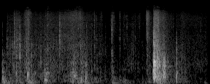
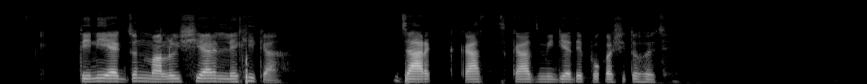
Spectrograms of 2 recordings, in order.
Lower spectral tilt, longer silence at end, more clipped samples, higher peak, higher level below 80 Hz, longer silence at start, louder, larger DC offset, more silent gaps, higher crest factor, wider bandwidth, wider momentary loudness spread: second, -3 dB/octave vs -5 dB/octave; second, 0.05 s vs 2.05 s; neither; about the same, -2 dBFS vs 0 dBFS; first, -54 dBFS vs -64 dBFS; second, 0 s vs 0.8 s; second, -29 LUFS vs -26 LUFS; neither; neither; about the same, 30 dB vs 28 dB; first, 16.5 kHz vs 11.5 kHz; first, 20 LU vs 14 LU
